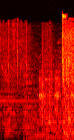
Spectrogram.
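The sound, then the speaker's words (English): A robot dog gives a few short, buzzy barks in quick succession, fairly loud, ending in a sudden bright clattering burst. “That robot dog's so cool.”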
